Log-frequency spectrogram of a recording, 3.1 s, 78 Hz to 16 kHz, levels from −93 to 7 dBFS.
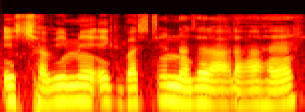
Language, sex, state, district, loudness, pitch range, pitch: Hindi, male, Assam, Kamrup Metropolitan, -16 LUFS, 115-135 Hz, 125 Hz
